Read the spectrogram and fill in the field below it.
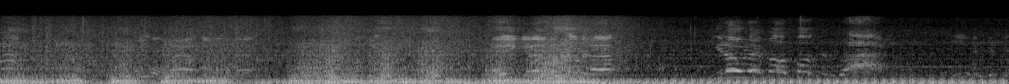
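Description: Water splashes and churns around a wading vehicle.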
